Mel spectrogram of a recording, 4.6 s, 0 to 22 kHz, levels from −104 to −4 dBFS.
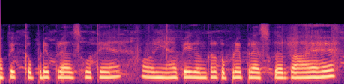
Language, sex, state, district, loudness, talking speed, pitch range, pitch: Hindi, female, Assam, Sonitpur, -14 LUFS, 185 wpm, 220-235 Hz, 230 Hz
